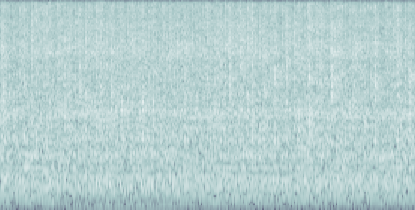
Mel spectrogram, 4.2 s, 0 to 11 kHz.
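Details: Fox Body Mustang V8 at idle after new valve seals, quick sharp ticking chuff on each firing pulse; exhaust leak at the passenger-side header with the X-pipe, later cured by fitting an H-pipe.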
